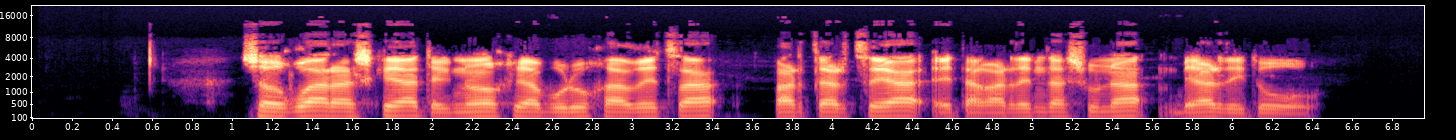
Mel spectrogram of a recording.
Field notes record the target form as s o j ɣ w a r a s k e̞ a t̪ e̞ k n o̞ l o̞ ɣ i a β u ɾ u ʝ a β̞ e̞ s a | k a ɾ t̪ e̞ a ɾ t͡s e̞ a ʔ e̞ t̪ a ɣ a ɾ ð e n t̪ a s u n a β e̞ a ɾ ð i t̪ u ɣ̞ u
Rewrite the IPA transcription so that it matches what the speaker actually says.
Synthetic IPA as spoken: s o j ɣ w a r a s k e̞ a t̪ e̞ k n o̞ l o̞ ɣ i a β u ɾ u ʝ a β̞ e̞ t͡s a | p a ɾ t̪ e̞ a ɾ t͡s e̞ a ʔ e̞ t̪ a ɣ a ɾ ð e n t̪ a s u n a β e̞ a ɾ ð i t̪ u ɣ̞ u

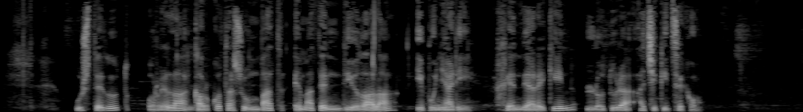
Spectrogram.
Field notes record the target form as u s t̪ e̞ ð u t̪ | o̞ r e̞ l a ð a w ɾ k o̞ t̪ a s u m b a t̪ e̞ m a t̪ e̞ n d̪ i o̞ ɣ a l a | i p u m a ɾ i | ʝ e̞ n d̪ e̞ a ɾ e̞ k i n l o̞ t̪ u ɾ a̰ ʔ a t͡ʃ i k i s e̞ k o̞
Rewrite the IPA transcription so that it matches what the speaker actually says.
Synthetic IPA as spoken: u s t̪ e̞ ð u t̪ | o̞ r e̞ l a ɣ a w ɾ k o̞ t̪ a s u m b a t̪ e̞ m a t̪ e̞ n d̪ i o̞ ð a l a | i p u ɲ a ɾ i | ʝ e̞ n d̪ e̞ a ɾ e̞ k i n l o̞ t̪ u ɾ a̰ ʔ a t͡ʃ i k i t͡s e̞ k o̞

